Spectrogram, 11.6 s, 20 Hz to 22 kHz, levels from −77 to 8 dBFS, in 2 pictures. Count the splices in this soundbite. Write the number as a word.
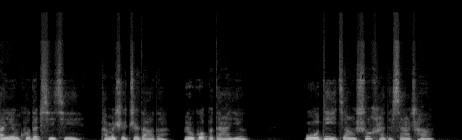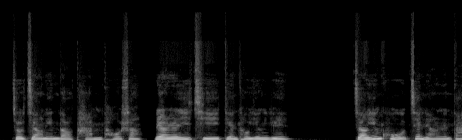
two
